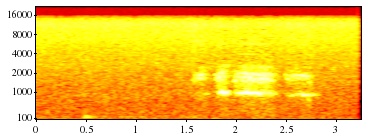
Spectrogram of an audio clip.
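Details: Red junglefowl kept as a sweet-voiced decoy bird for luring wild junglefowl gives a short crow in four stepped parts, the loud middle note drawn out, over steady background hiss.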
